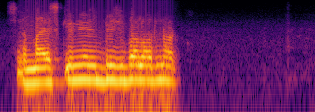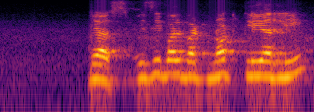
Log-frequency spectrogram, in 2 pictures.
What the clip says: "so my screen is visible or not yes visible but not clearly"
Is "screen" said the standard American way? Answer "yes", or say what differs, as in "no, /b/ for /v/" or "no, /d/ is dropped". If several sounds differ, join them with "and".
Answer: no, /ɹ/ is dropped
